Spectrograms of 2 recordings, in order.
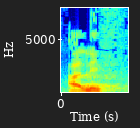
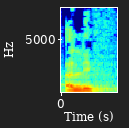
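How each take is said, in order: First: The word is said in a forceful, tense way. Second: The word is said in a relaxed, lazy way. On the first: The speaker calls it wrong. "Dia tak alif" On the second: The speaker calls it right. "sebutannya tu macam malas gitu ah"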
